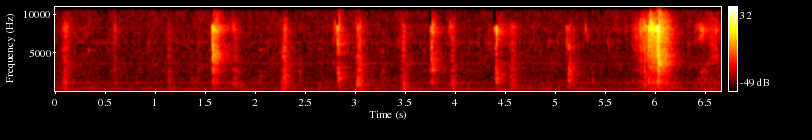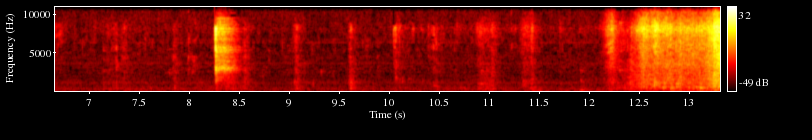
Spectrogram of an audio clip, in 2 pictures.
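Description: Close-up eating sounds: chewing and lip smacking as a string of short wet clicks, two of them louder about six and eight seconds in. Near the end a rustling noise rises.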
